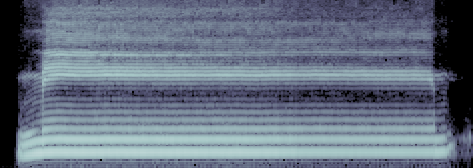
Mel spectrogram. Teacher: দুই ঠোঁটের বাইরের অংশ শুকনো জায়গা থেকে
